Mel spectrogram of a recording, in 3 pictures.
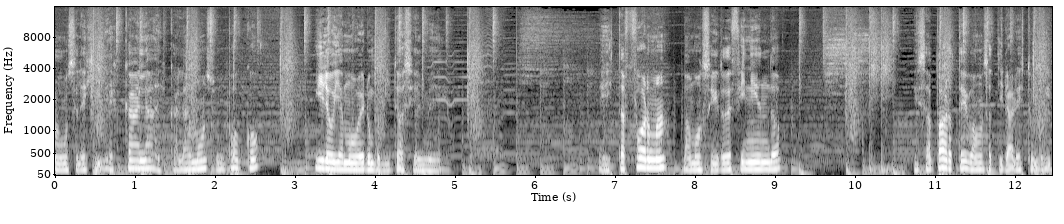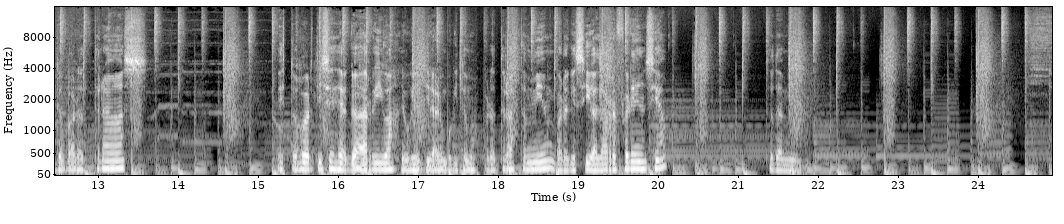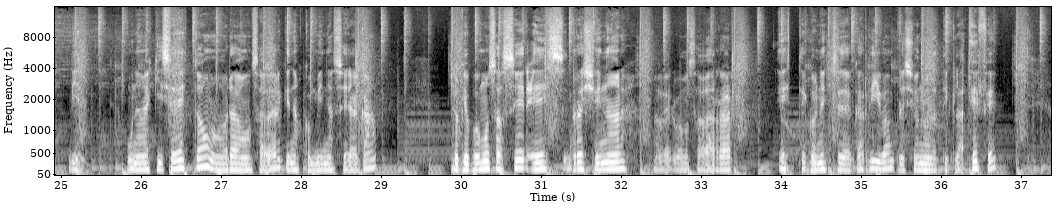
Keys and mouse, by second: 0.4 s, 3.7-7.0 drag, 7.3-8.1 middle drag, 9.1 alt+z, 11.7-14.8 drag, 15.8 1, 16.2 click, 17.1-18.4 drag, 18.7 shift+middle click, 19.5 shift+middle click, 20.3 click, 21.1 click, 22.2 click, 23.0 click, 24.0 middle click, 24.5 alt+z, 24.9 middle click, 25.3 shift+middle click, 25.7 middle click, 26.2 shift+middle click, 26.6 middle click, 28.5 shift+middle click, 33.1 2, 33.9 click, 34.8 shift+click, 36.4 f.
